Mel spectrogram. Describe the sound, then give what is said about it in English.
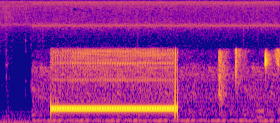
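A single long ringback tone from a phone line on a prank call to a veterinary hospital, steady and loud for just over a second, then it cuts off into near silence with faint background noise. “We've recorded a bunch of those, and we want to use them in our prank call today, right?”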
